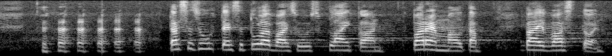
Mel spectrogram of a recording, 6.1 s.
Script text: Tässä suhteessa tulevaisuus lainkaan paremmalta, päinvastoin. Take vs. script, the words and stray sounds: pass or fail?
fail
